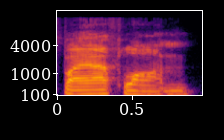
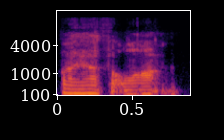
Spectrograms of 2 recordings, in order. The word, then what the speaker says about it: biathlon: Oh, by the way, we're mispronouncing biathlon. It's biathlon, not biathlon.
